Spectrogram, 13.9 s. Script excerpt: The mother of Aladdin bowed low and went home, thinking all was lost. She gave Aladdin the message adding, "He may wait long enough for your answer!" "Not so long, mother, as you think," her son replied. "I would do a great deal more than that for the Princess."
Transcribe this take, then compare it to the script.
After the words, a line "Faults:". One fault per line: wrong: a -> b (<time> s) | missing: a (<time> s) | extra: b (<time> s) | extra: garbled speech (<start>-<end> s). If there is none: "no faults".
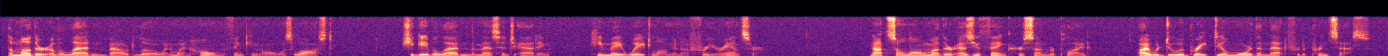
The mother of Aladdin bowed low and went home, thinking all was lost. She gave Aladdin the message adding, "He may wait long enough for your answer!" "Not so long, mother, as you think," her son replied. "I would do a great deal more than that for the Princess."
Faults:
no faults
